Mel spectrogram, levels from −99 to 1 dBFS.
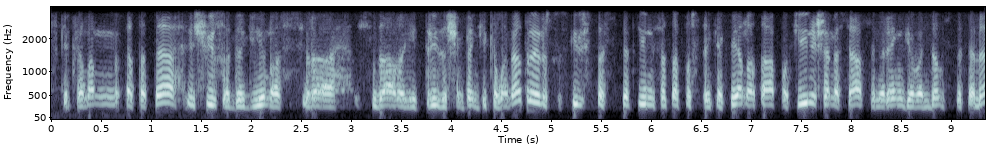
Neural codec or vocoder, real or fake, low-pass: vocoder, 22.05 kHz, 80 mel bands, Vocos; fake; 3.6 kHz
